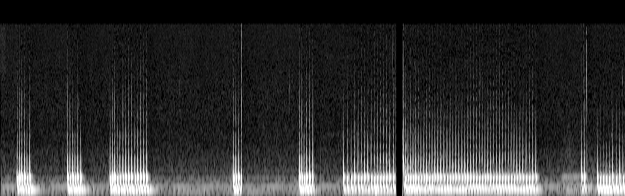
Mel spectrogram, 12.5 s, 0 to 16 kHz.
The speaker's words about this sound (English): And what was that thumping noise? That was the recording of a fish, if you can believe it. And specifically, the Atlantic croaker fish. Atlantic croaker. A recording made by scientists from the University of Rhode Island from 1962.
